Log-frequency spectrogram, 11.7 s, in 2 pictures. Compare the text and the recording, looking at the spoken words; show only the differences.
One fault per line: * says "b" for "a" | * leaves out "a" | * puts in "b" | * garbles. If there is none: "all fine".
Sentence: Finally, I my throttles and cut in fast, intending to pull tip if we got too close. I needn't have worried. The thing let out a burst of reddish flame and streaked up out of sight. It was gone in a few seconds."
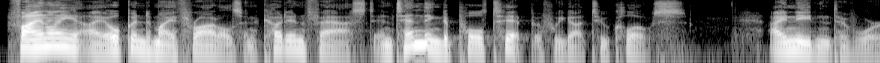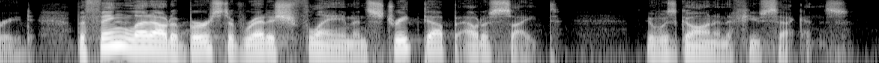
* puts in "opened"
